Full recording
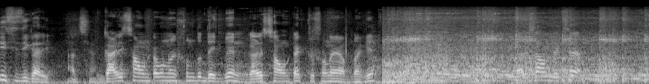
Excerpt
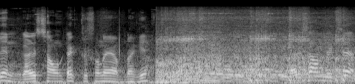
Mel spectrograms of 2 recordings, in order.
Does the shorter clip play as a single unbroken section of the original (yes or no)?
yes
